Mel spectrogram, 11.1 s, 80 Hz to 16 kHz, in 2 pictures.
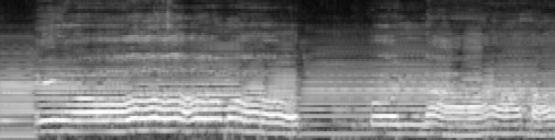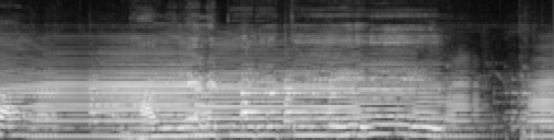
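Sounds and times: held accompaniment note: 0.0 - 11.0
man singing folk song: 0.3 - 10.8
long-necked lute playing: 2.3 - 11.0.

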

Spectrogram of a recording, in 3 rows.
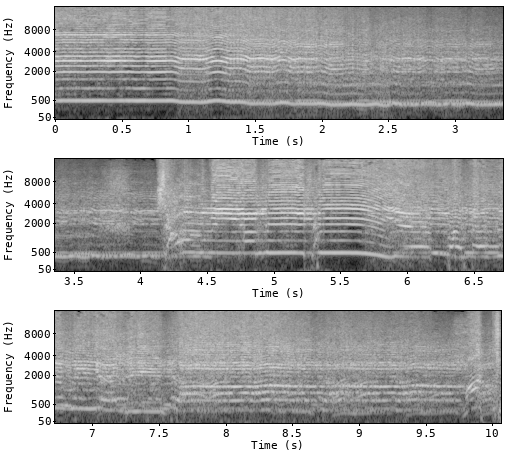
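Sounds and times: man singing through pa system: 0.0 - 10.0.

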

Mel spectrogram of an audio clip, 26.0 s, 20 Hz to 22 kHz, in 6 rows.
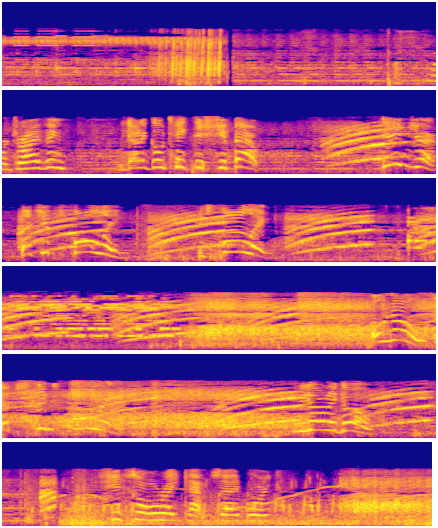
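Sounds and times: hissing explosion-like noise: 25.0 - 26.0.

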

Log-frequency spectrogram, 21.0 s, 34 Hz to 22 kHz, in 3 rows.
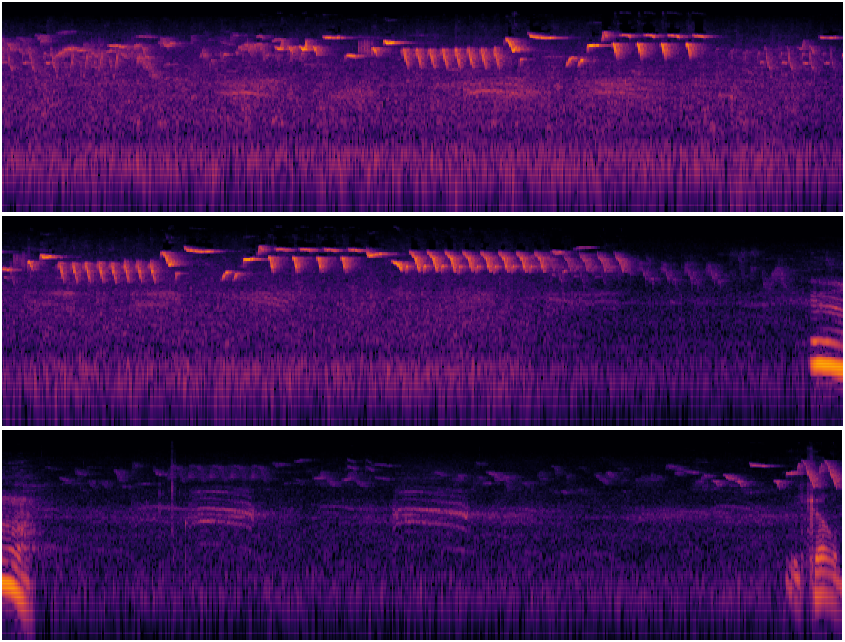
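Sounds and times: songbird trilling: 0.0 - 12.6, 19.4 - 21.0.

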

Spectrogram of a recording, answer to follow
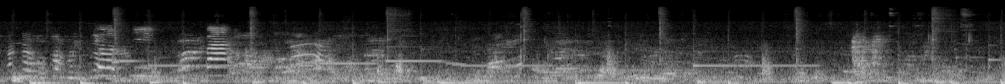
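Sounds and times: diners chattering: 0.0 - 10.0
music with pulsing bass beat: 0.0 - 10.0
children's voices: 0.8 - 4.2.

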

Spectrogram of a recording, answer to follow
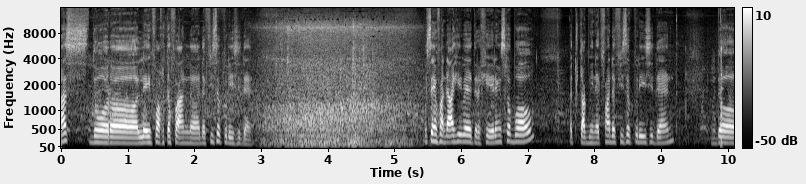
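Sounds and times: vehicle passing close by: 2.5 - 5.9.

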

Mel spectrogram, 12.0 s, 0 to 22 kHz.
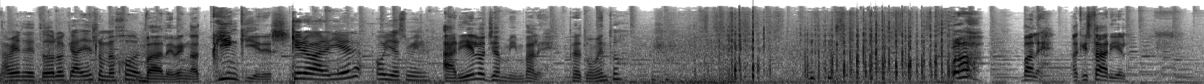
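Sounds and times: laughter in short pulses: 8.0 - 8.6.

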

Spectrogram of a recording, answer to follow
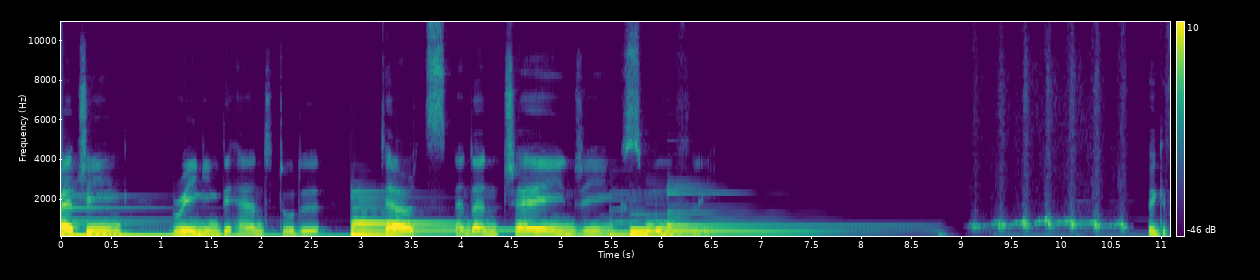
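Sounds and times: classical guitar chord: 0.0 - 8.3
fast evenly pulsing sound: 9.1 - 10.7.

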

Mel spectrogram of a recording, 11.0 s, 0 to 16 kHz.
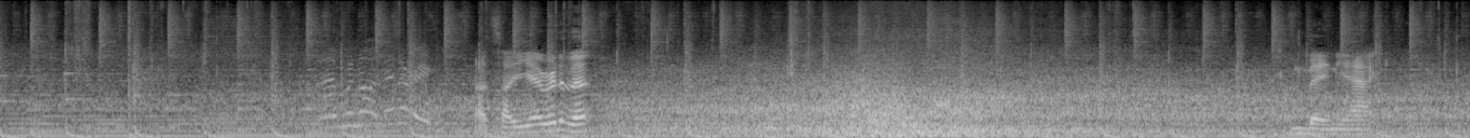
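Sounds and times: background music: 0.0 - 11.0
car passing: 1.9 - 11.0.

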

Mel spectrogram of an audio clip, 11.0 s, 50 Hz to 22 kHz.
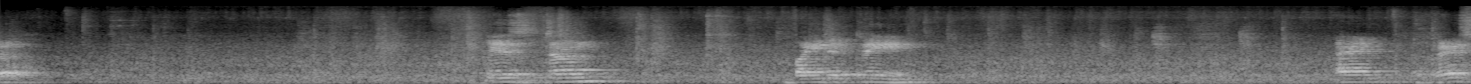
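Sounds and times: room noise: 0.0 - 11.0.

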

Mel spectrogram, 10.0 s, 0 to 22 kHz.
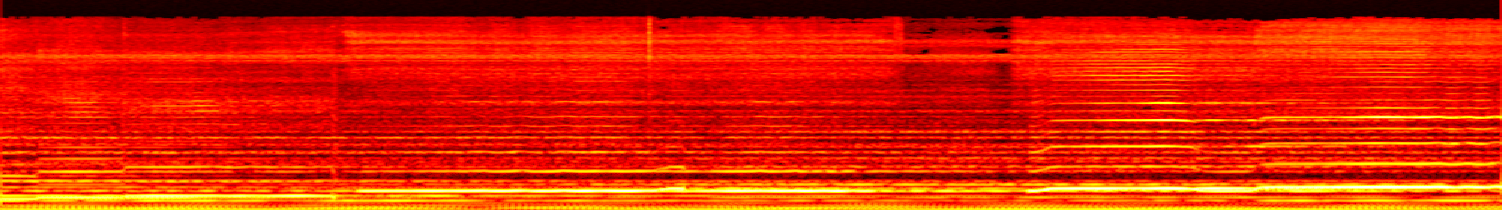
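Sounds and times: duduk melody: 0.0 - 10.0
low sustained drone: 0.0 - 10.0.

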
